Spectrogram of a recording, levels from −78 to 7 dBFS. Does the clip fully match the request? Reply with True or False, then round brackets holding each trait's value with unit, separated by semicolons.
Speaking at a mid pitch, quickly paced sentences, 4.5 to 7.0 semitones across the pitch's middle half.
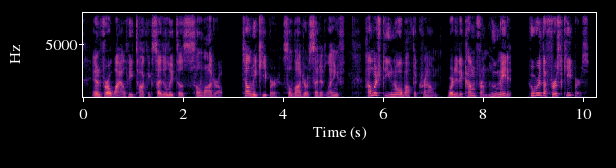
True (155 Hz; 215 wpm; 5.6 semitones)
